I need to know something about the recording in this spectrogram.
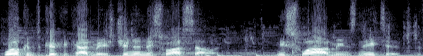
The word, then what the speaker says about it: Niçoise: welcome to cook academy's tuna nisswa salad nisswa means native to the french city of nice niche is spelt like nice let me tell you this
